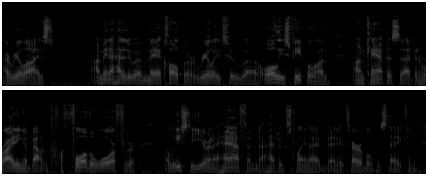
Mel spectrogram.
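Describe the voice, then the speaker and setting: A man with an American accent talks at a fairly quick pace, his pitch fairly low and his intonation fairly even. He has a normal speaking voice. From New York City (Queens). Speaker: writers union president and investigative journalist. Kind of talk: interview conversation.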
